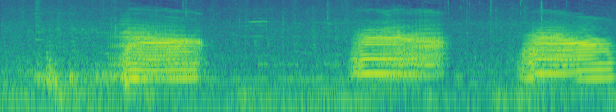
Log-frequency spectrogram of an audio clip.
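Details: Male frog singing in the field: three loud, nasal, harmonic-rich calls, each just under a second long, spaced about two seconds apart over a quiet background.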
